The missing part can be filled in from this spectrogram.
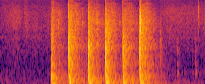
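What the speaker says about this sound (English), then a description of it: "And then, bitch, I hear a knock at the door." Six heavy, evenly spaced knocks on a door, loud and close, then silence.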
